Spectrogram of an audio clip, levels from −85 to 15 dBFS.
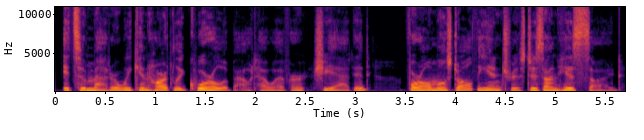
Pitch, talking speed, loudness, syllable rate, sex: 205 Hz, 210 wpm, -18 LUFS, 5.9 syllables/s, female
